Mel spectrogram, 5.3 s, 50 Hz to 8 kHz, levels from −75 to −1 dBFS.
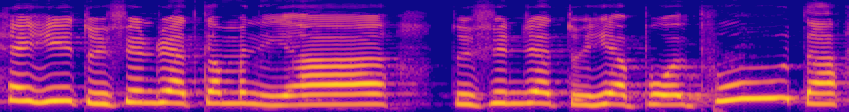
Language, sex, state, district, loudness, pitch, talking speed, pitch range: Mizo, female, Mizoram, Aizawl, -13 LUFS, 280 Hz, 135 wpm, 260-310 Hz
